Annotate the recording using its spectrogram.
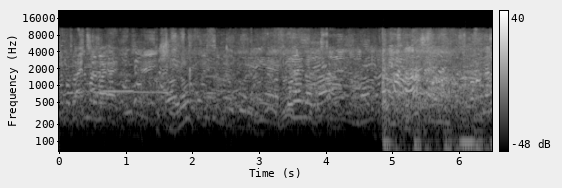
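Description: Crowd chatter: many people talking at once in overlapping voices. About five seconds in it grows fuller, with a low rumble underneath.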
